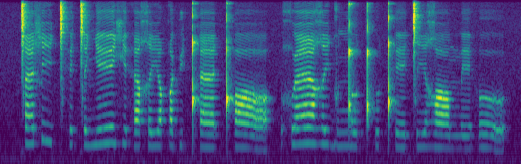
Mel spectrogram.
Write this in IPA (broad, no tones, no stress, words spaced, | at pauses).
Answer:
ǀæɬiːǀʰeǀe ɲeːçehæ χiːqepʲuǃʰæː ǃʰɒː | χʷæː ʁiɡu ŋ͡ǃoǃʰuǃʰeːǀiː ʁɒːmːeː hoː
